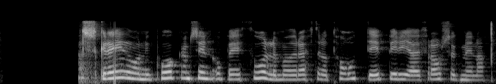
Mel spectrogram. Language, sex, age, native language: Icelandic, female, 18-19, Icelandic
